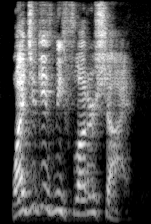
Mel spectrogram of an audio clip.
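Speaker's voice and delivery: dead-serious tone. Retelling what an eight-year-old asked about her tattoo, retelling a dead-serious question. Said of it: "in the most serious tone you can imagine".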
